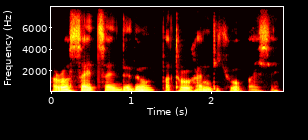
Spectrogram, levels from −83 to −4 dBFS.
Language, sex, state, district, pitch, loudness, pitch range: Nagamese, male, Nagaland, Kohima, 110 Hz, -19 LUFS, 105-135 Hz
